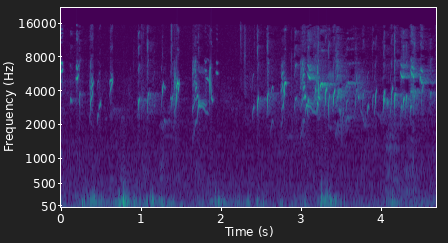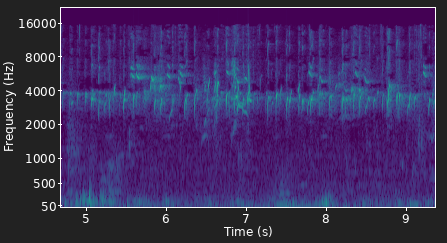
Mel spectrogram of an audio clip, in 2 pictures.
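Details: Twittering European goldfinch song, starting with clipped chirps and flowing into dense high trilling, with soft low knocks recurring in the background.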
